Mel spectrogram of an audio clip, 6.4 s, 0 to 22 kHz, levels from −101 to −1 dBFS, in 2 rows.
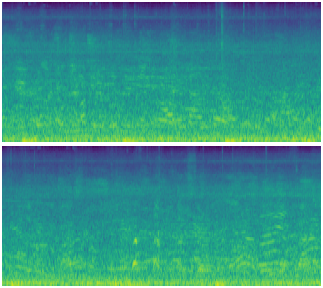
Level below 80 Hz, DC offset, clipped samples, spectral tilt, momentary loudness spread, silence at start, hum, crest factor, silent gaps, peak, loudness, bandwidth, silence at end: -24 dBFS; under 0.1%; under 0.1%; -6 dB/octave; 3 LU; 0 s; none; 16 dB; none; -4 dBFS; -20 LUFS; 16.5 kHz; 0 s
